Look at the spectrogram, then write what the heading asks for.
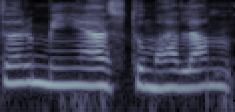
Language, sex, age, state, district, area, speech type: Marathi, female, 18-30, Maharashtra, Akola, rural, spontaneous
